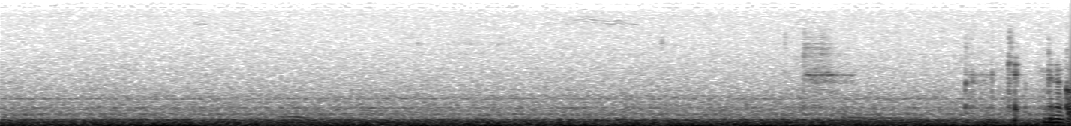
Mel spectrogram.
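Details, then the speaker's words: Real-person abdominal auscultation for bruits with a stethoscope over the aorta near the xiphoid, then the renal and lower iliac arteries; no turbulent swishing bruits are heard, a normal finding. "to the renal arteries a little bit lower to the iliac arteries okay I didn't hear any breweries um fair or just a good thing"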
